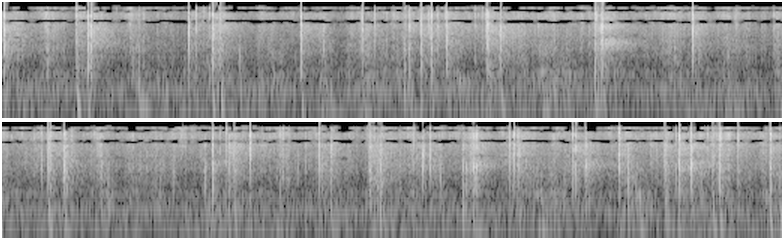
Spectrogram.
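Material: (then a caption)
Plastic. A clear plastic bubble wrap sheet is pinched and twisted between the fingertips, popping its bubbles. It makes a rapid, irregular series of sharp, bright snaps and crackles over a soft crinkling hiss, with almost no low end and each pop dying away instantly.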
